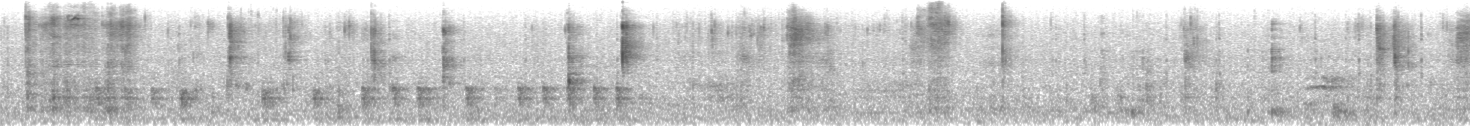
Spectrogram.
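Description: Close, wet chewing and lip-smacking of someone eating fried egg by hand, heard as a string of short mouth clicks and smacks, the sharpest about four seconds in.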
